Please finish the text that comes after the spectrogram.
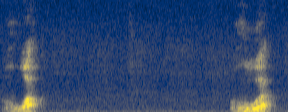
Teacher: On entend, il y a écrit O, j'entends O, boy. Si je dis roi, ROI, j'entends pas le O. C'est plutôt un U ou un W.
